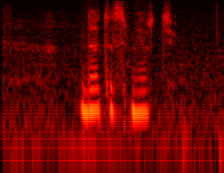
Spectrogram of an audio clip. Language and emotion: Russian, neutral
